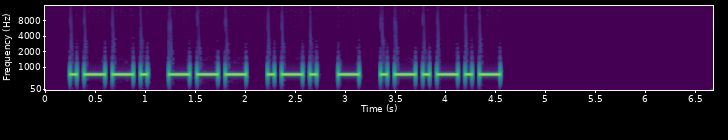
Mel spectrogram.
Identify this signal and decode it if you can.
Morse code, heard as a keyed tone, about 17 wpm, 700 Hz. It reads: PORT.
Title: Sentences from Top 1000 Words - Review Part 1 - 17wpm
